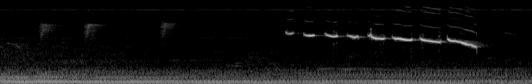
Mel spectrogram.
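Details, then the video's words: Salakan singing freely in a sweet, flute-like style: a few faint high chirps, then a series of about eight clear whistled notes that step steadily downward, the last note sliding lower, over a low background hum. "Salakan Gacor Besetane dan sulingan merdu pisan"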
